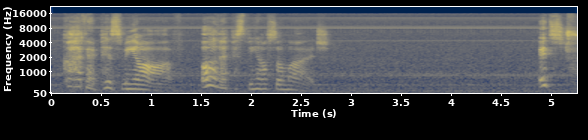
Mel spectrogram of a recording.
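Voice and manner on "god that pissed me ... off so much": grumbled. Real, not acted. Streamer grumbling at game.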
